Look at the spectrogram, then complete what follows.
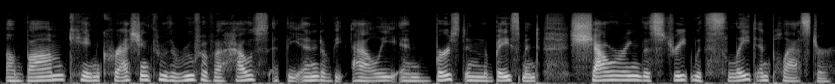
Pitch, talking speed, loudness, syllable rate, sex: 175 Hz, 200 wpm, -20 LUFS, 4.7 syllables/s, female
